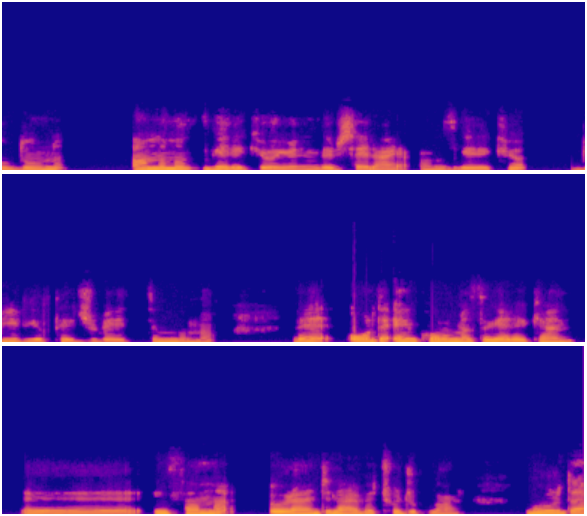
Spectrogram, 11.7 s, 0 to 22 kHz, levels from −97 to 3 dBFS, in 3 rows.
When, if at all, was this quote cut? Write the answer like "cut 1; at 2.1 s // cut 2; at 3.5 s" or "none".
cut 1; at 3.8 s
